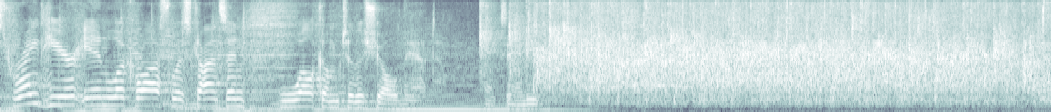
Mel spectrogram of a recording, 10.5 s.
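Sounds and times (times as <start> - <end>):
speech: 0.1 - 5.7
audience applause: 4.8 - 10.5.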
